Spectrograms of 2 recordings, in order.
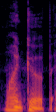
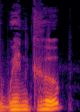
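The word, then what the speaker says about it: Wynkoop: Okay, these are obviously both street names in downtown Denver, Winekoop and Larimer, or Winkoop, depending on your pronunciation.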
